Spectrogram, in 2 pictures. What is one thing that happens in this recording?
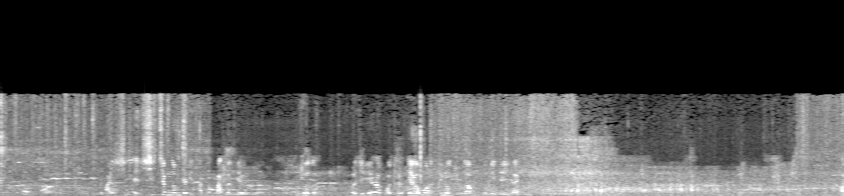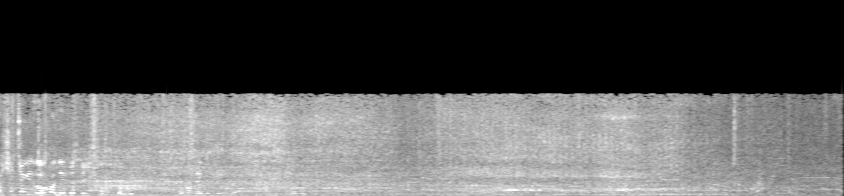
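People talk in a busy outdoor crowd.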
